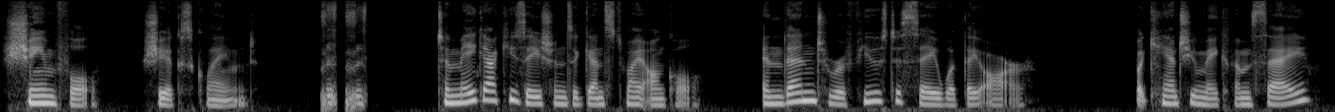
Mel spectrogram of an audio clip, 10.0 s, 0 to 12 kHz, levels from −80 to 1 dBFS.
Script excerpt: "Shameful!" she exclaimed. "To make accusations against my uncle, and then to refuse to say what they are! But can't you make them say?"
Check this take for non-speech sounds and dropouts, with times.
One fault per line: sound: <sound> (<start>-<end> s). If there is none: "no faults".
sound: laugh (2.4-2.8 s)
